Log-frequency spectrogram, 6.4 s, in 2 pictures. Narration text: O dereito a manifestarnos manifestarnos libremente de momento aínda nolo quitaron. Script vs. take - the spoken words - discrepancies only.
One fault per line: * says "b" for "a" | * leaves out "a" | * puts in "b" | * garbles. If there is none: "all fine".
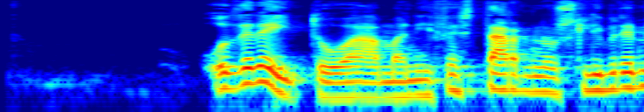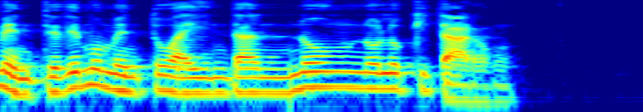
* leaves out "manifestarnos"
* puts in "non"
